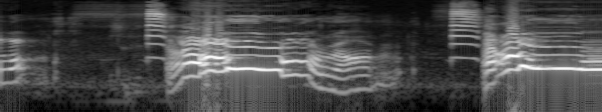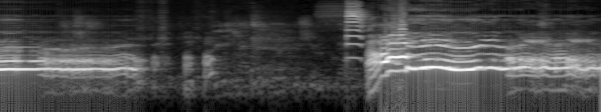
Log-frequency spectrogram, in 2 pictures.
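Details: A pet dog gives strange drawn-out cries, three long bouts that each start with a sharp bark-like onset and then hold a steady, nasal, warbling tone for about two seconds before fading, with silence between bouts.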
